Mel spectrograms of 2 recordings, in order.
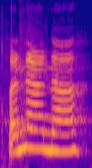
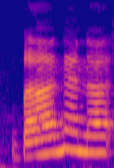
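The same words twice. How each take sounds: First: Higher, louder, bright announcement; higher and louder excited label; excited naming. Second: Very slow, drawn-out label; very slow, clear repeat of the word; slow modeling. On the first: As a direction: sell the banana with a little gasp of delight. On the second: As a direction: stretch the word out slowly for the child. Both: Shown as a demonstration. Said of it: "you can peel it and be like".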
